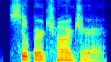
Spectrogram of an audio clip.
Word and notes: Supercharger: American English

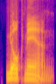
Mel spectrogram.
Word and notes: milkman: American English

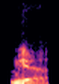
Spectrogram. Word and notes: mure: British English

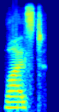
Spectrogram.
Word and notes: whilst: Indian

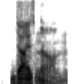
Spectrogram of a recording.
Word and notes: dies non: British English

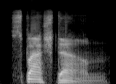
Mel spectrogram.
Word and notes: splashdown: British English

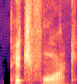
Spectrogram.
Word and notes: pitchfork: American English

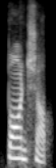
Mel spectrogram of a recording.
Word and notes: pawnshop: Indian

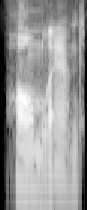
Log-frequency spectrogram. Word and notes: homeland: American English

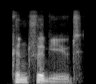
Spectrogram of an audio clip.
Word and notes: contribute: British English

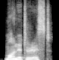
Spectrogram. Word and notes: monetarist: Indian

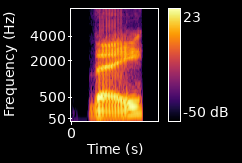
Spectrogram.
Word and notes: they: British English

